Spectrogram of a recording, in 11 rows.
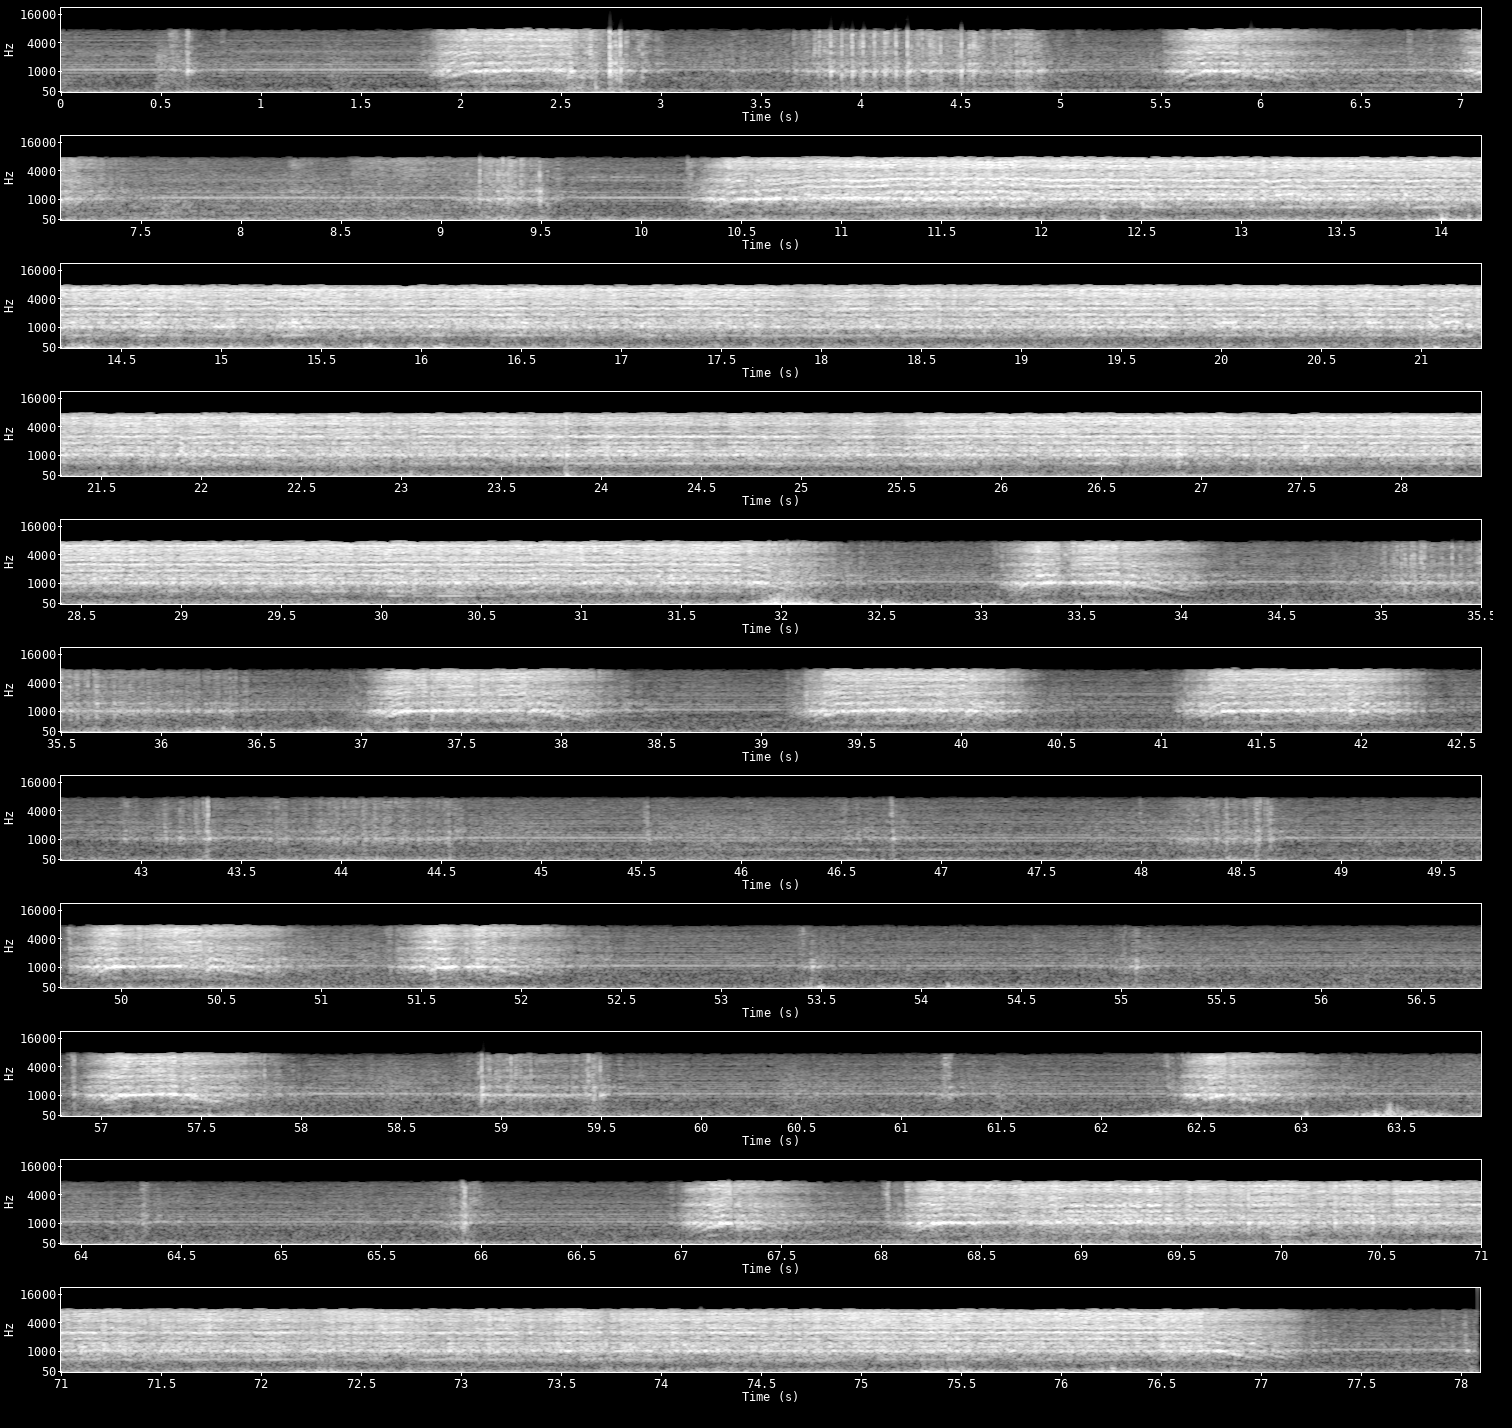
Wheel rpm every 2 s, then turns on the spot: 10, 30, 20, 10, 10, 120, 160, 160, 160, 160, 160, 160, 160, 160, 160, 140, 50, 20, 40, 50, 60, 20, 0, 0, 30, 30, 10, 0, 30, 10, 0, 10, 0, 20, 120, 160, 160, 160, 70.
2-4 8-10 34-36 42-44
